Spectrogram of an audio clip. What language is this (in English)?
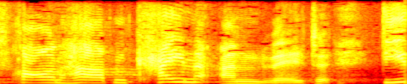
German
